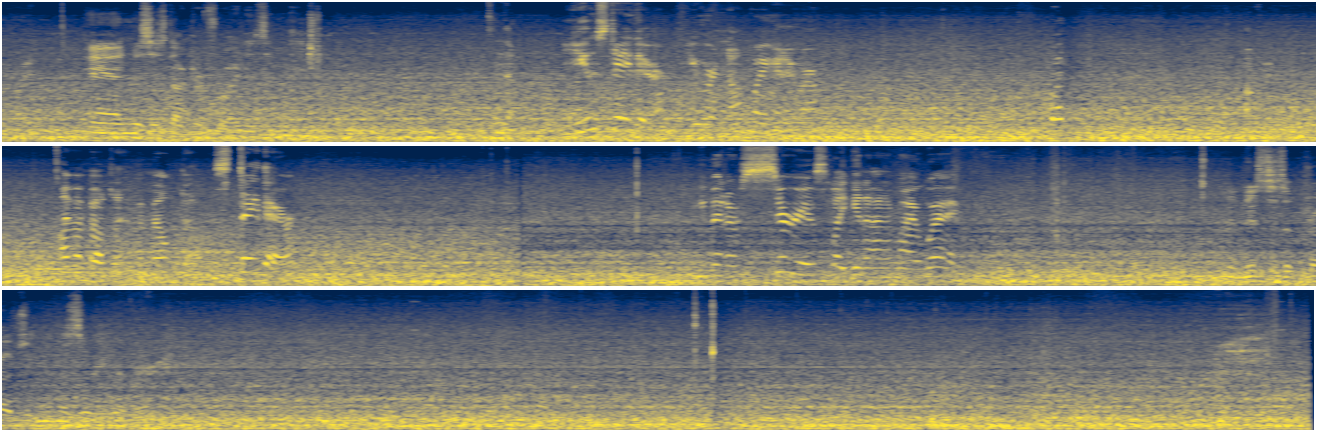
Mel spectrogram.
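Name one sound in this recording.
A car hums and rumbles steadily as it drives along a highway.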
